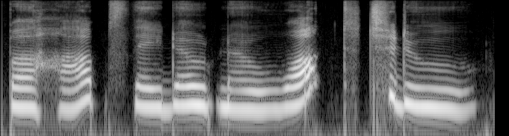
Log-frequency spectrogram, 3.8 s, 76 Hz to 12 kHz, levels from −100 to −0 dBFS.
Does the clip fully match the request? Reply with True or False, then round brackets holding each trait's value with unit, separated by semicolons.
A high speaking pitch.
True (225 Hz)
